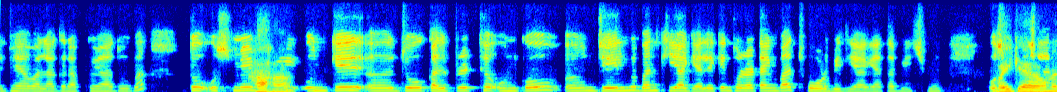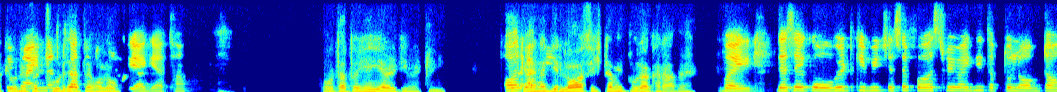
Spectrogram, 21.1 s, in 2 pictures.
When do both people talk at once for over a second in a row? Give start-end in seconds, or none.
10.0-11.8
